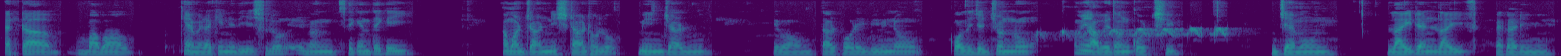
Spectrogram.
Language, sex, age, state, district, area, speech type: Bengali, male, 18-30, West Bengal, Dakshin Dinajpur, urban, spontaneous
